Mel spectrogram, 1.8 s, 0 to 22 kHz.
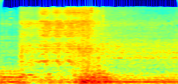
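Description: A 2015 Suzuki Mehran VX car engine cranks and catches, a brief starter whirr followed by a loud, close engine rumble settling into idle.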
